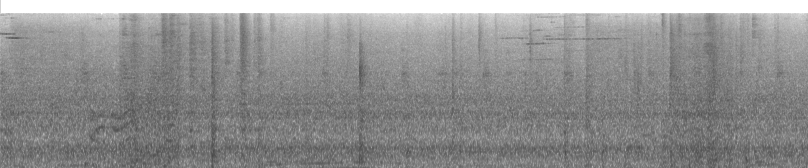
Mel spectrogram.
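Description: Inside a moving Volvo Olympian three-axle double-decker bus: steady engine and road noise with a low hum, broken by scattered clicks and knocks from the rattling body and fittings, the sharpest about two and a half and four and a half seconds in.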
